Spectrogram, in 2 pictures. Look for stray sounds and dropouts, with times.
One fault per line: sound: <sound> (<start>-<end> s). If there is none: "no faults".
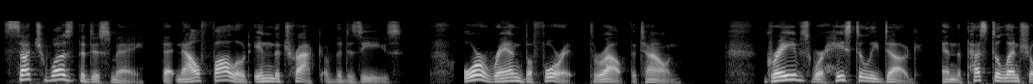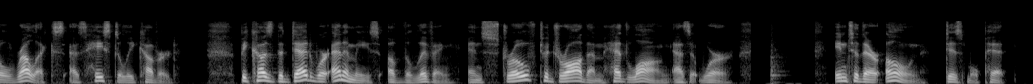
sound: tap (18.0-18.4 s)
